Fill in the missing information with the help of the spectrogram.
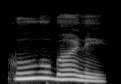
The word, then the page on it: ಹೂವುಬಾಳೆ: Kannada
